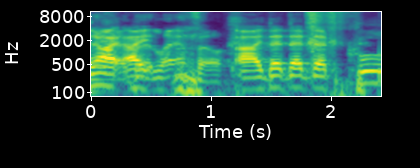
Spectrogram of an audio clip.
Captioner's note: chuckles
